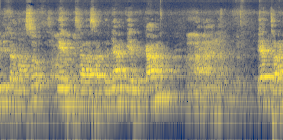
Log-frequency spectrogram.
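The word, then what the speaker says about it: اركب معنا: 7 Yang 7 nanti yang saya terangkan di antaranya 7 ini termasuk salah satunya irkam ma'ana. Ya, cara bacanya coba. Irkam ma'ana.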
